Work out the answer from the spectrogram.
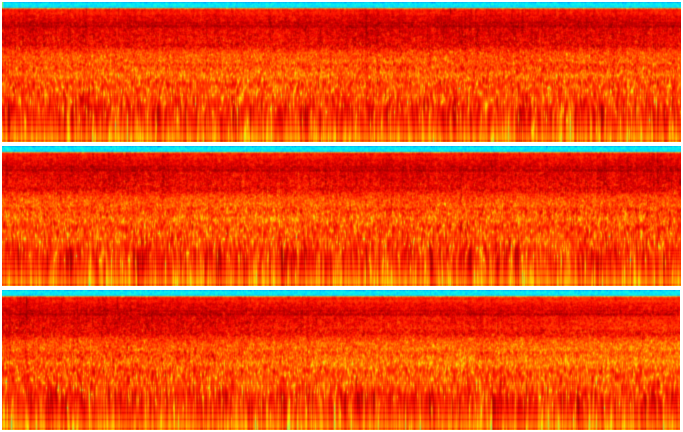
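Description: Heavy rain falling on a car's roof and windshield, heard from inside the cabin as a steady, dense noise with no letup.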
